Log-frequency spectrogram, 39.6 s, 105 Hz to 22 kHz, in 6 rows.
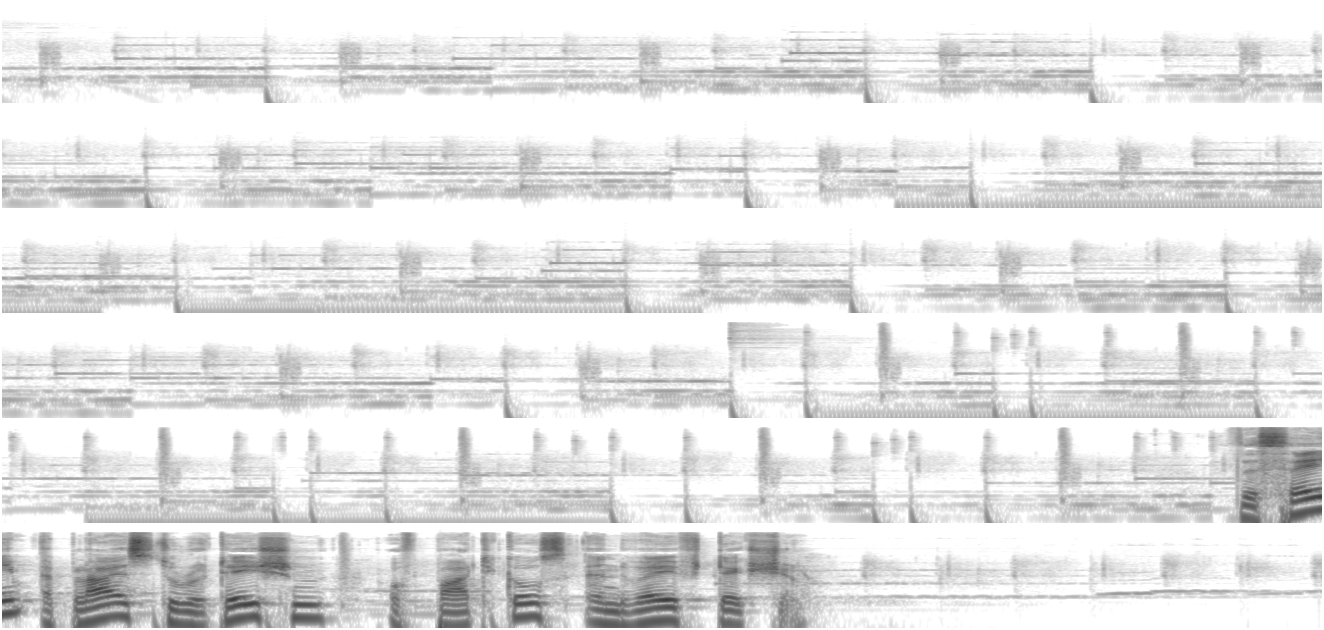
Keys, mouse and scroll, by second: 0.6-1.1 scroll down 4, 1.1 middle click, 1.8-2.5 scroll down 3, 2.5-3.4 scroll down 1, 3.4 g, 4.3-5.3 middle drag, 5.3 click, 5.8 g, 6.6 middle click, 7.0-7.5 scroll up 10, 7.5 middle click, 8.3-10.3 drag, 10.3 shift+a, 13.1-14.8 drag, 15.5-17.6 drag, 17.6-18.0 scroll up 3, 18.0 middle click, 18.4-18.9 scroll up 1, 18.9-20.9 drag, 22.3-27.2 drag, 27.5-28.3 scroll down 7, 28.3-30.5 middle drag, 30.5-31.0 scroll up 4, 31.0-32.2 middle drag, 32.2 shift+a, 38.9-39.6 drag.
